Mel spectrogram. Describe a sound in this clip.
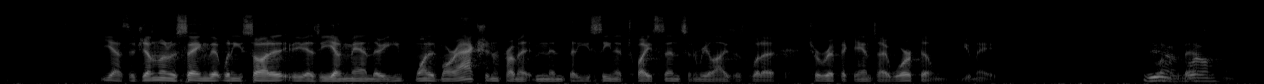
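A middle-aged man talks with animation into a microphone.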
